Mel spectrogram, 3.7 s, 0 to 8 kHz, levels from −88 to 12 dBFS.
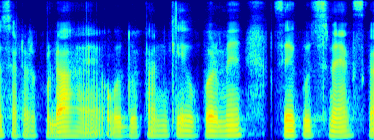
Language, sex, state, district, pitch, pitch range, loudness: Hindi, male, Haryana, Rohtak, 100 Hz, 95-105 Hz, -25 LUFS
